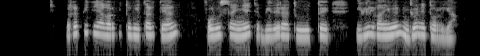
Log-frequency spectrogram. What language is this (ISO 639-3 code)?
eus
